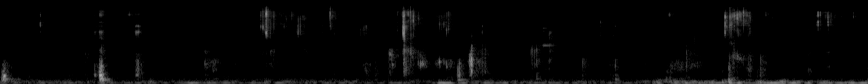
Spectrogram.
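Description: Close-miked chewing of a chocolate brownie donut: soft, moist mouth sounds with sharp lip and tongue clicks a few times, and a louder burst near the end.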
